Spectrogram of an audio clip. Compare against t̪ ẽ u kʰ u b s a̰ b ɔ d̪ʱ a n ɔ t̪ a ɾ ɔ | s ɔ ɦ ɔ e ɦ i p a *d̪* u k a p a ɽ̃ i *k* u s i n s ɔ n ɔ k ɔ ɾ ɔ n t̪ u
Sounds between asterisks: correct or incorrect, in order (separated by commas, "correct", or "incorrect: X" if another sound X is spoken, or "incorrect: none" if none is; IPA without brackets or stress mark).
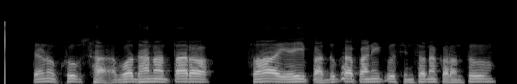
correct, correct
